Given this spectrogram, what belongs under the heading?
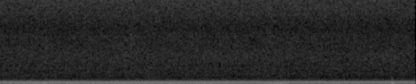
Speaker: you can hear the ballast is humming a little bit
